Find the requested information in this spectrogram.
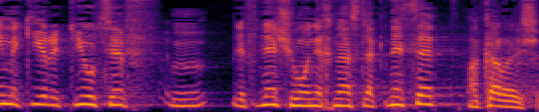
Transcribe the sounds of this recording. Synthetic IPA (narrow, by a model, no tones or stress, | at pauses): imekiʁet̪jusef | lifne̞jʃehuniχnaslakneset̚makaɾaiʃ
